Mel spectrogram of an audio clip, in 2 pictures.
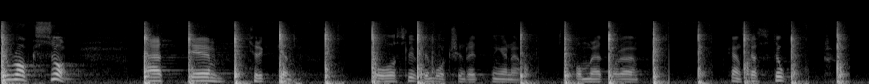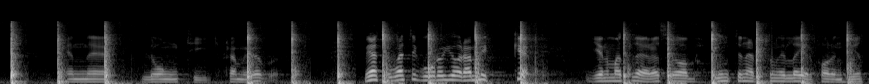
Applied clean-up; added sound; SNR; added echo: none; Walk, footsteps; -1 dB; none.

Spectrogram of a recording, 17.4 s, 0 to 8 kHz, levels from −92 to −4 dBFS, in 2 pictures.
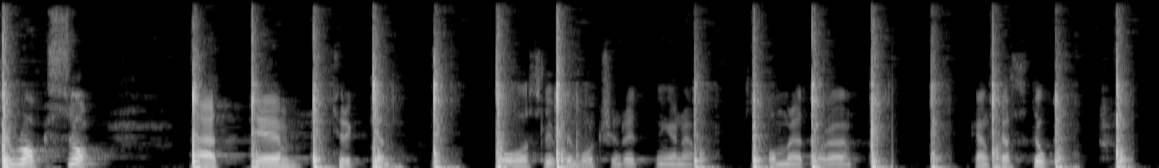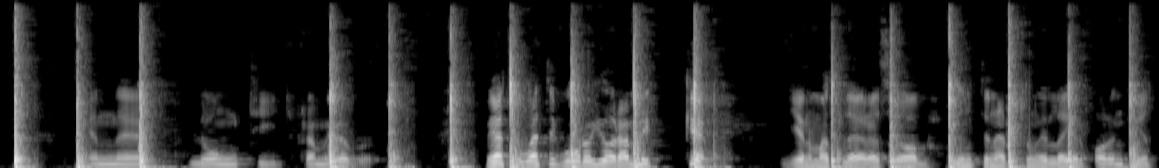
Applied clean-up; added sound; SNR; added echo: classical method Wiener filter.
